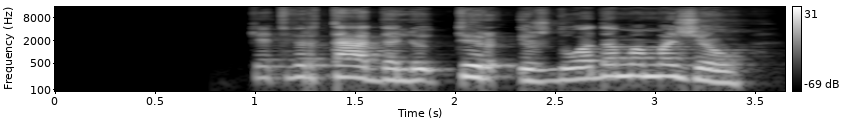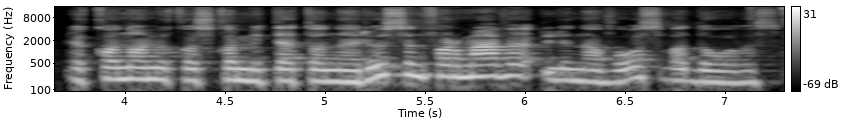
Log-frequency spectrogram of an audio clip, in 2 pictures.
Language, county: Lithuanian, Telšiai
